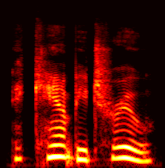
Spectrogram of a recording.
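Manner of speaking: usual speaking voice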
